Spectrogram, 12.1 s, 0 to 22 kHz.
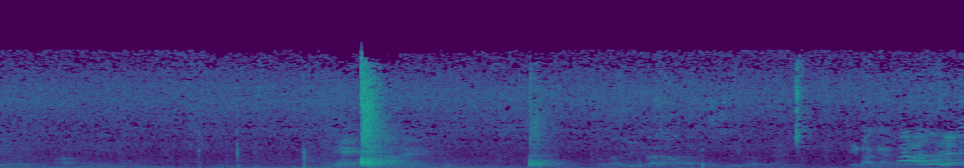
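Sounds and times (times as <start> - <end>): bat striking cricket ball: 4.5 - 4.9, 6.6 - 7.1.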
